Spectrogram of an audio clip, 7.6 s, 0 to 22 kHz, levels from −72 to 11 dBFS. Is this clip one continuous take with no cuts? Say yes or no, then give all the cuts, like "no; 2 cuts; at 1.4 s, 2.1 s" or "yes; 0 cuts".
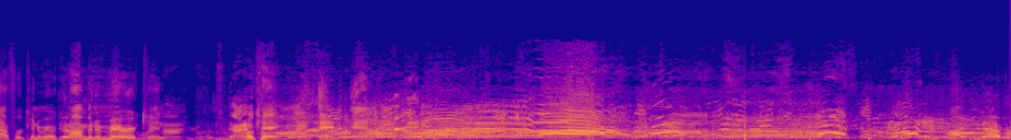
yes; 0 cuts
